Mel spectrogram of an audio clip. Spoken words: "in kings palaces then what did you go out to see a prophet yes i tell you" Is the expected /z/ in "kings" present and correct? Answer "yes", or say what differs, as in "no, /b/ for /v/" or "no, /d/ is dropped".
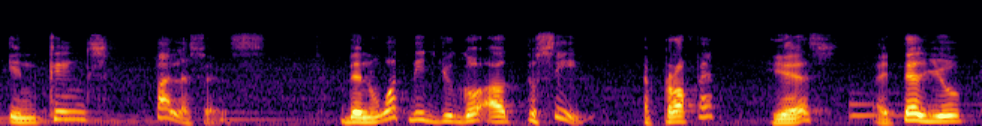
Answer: no, /s/ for /z/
